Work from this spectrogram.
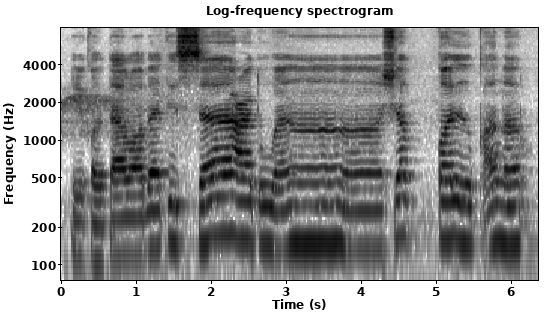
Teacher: قاف حرف مستعلیہ میں سے بھی ہے تو اس کو پورا یعنی موٹا پڑھیں گے، اور یہ حروف قلقلہ میں سے ہے۔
